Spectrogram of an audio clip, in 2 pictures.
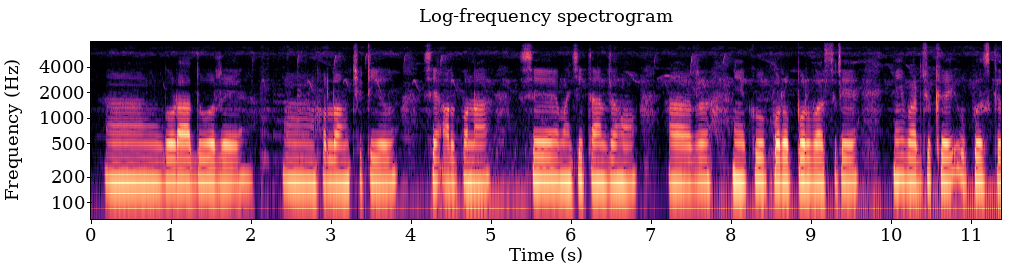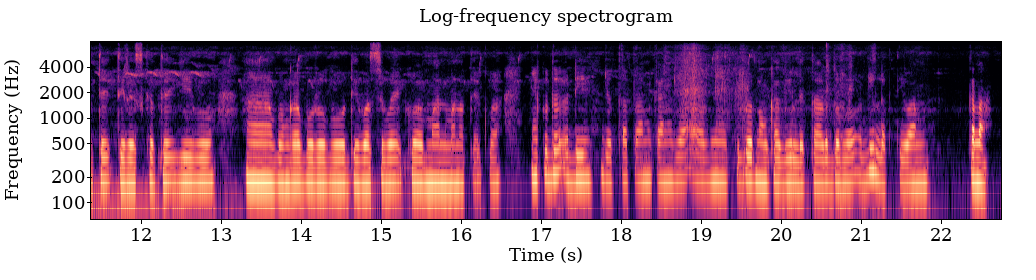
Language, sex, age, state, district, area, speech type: Santali, male, 30-45, West Bengal, Birbhum, rural, spontaneous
